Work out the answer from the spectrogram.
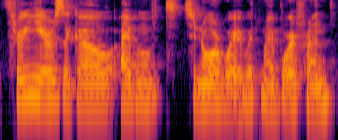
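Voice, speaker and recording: A woman's voice: on the low side, fairly even intonation, unhurried, gravelly. A woman in her twenties from Latvia, a guest photographer telling her story in a modest, laughing way. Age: 20s. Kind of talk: casual interview chat.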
